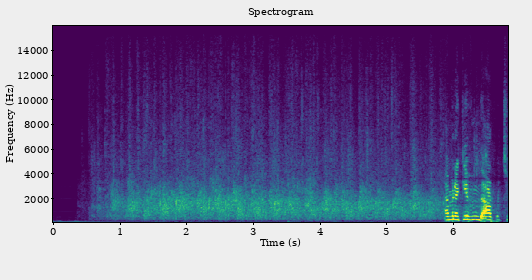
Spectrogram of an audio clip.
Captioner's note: applause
